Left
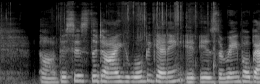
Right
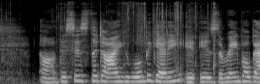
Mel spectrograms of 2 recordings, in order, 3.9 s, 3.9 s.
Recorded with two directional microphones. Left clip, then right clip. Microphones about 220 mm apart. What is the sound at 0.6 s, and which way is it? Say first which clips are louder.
Speech: left 2 dB; 10° right (ahead or behind).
